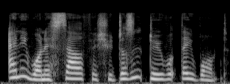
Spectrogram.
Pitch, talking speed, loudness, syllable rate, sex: 250 Hz, 260 wpm, -18 LUFS, 6.1 syllables/s, female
